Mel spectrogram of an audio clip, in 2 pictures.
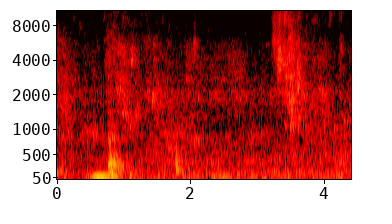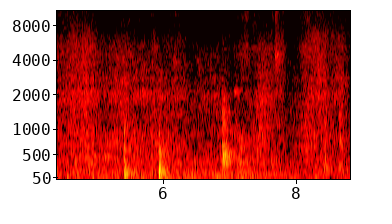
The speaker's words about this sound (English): You just come with me to the bathroom while we get your water for your bath, for your wash before your nap time.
